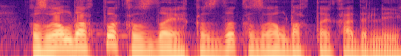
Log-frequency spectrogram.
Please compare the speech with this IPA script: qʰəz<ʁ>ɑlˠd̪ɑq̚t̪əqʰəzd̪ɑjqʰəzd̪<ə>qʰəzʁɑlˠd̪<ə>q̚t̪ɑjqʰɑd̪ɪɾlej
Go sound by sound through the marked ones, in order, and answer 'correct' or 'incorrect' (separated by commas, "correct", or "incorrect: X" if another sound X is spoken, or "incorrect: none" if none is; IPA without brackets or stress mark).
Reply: correct, correct, incorrect: ɑ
